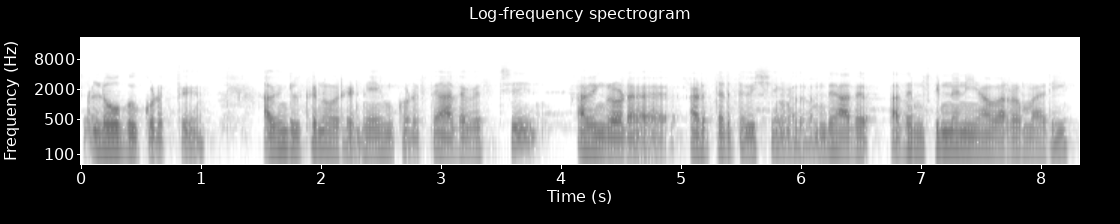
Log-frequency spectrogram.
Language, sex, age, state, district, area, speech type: Tamil, male, 18-30, Tamil Nadu, Coimbatore, rural, spontaneous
